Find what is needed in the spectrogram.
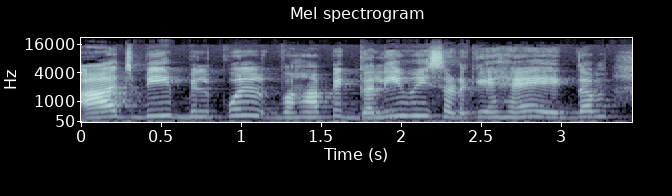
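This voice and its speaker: A woman speaks at a high pitch with ordinary pitch variation. Her tone is bright and sharp. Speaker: politician, election candidate. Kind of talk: interview answer.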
